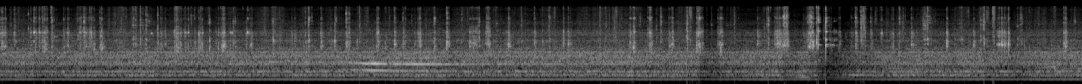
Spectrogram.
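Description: Plastic cups clicking and tapping as they are pulled one by one from a nested stack and set down on a cup pyramid, with many short light clicks throughout.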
